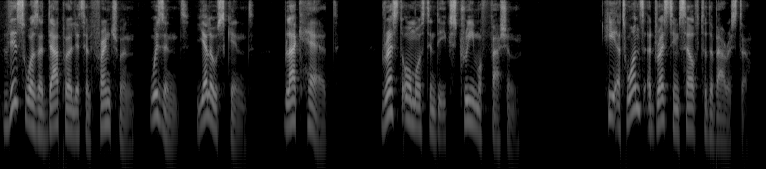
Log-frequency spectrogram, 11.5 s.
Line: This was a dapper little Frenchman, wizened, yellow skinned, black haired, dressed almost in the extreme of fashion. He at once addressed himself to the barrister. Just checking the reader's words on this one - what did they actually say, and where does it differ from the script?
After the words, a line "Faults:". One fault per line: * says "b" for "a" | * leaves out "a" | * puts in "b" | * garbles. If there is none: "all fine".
This was a dapper little Frenchman, wizened, yellow skinned, black haired, dressed almost in the extreme of fashion. He at once addressed himself to the barrister.
Faults:
all fine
